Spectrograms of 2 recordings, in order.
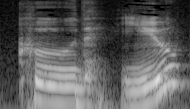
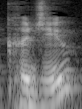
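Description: First: "Could you" as two separate words; unlinked words. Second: "Could you" run together as "could-joo"; linked pronunciation. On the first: Teacher shows words before linking, unlinked Could you. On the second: Teacher shows linking, Could you said as could-joo. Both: Shown as a demonstration. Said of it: "连读变成".

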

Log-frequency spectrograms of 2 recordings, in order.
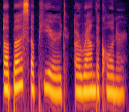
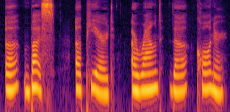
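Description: First: Said in the usual way. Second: Slow, each word set apart; slow reading. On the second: Shown as a demonstration. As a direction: read it slowly for learners to follow. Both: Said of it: "我们慢读一遍".

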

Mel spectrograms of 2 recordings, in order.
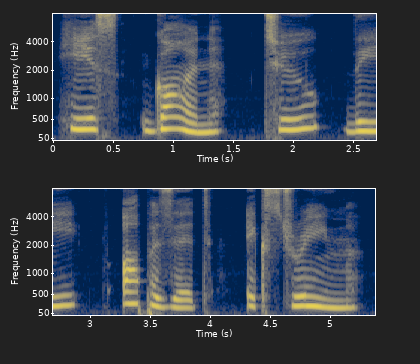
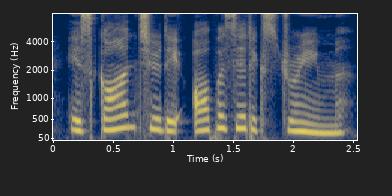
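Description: First: Slow, one word at a time; every word set apart by a pause; slow read-along. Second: Said in the usual way. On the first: Shown as a demonstration. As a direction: read it slowly for learners to follow. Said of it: "跟我慢读一遍". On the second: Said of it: "慢读一遍".

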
